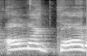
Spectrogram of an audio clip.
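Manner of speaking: high, loud gasp of delight; sudden thrilled discovery; delighted surprise. Retold or imitated. Smelling the basil, delighted.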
